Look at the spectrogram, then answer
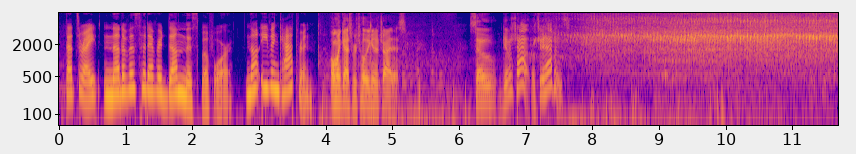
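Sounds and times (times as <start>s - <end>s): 
speech: 0.1s - 5.4s, 6.2s - 8.2s
vibrating olive harvesting rake buzzing: 7.0s - 11.6s.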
